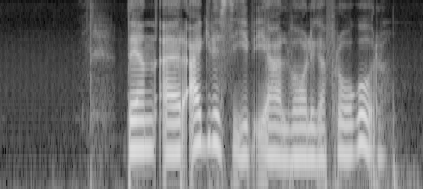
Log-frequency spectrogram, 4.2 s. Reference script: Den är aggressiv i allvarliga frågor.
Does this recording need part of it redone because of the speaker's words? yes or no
no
